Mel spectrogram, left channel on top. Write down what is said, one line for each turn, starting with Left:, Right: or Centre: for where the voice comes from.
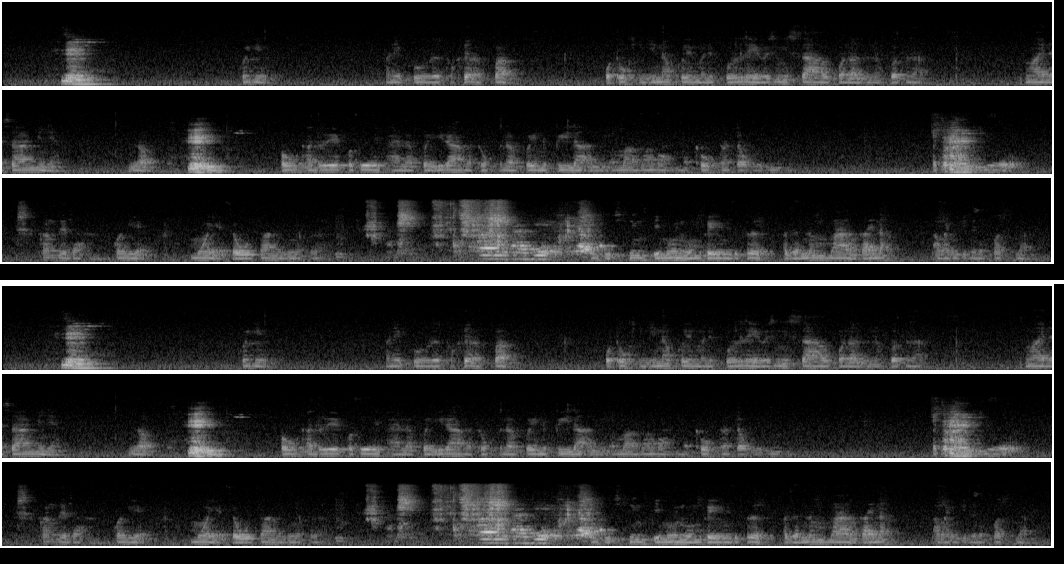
Centre: ꯎꯝ
Left: ꯈꯣꯏꯒꯤ ꯃꯅꯤꯄꯨꯔꯗ ꯊꯣꯛꯆꯔꯛꯄ ꯄꯣꯠꯊꯣꯛꯁꯤꯡꯁꯤꯅ ꯑꯩꯈꯣꯏ ꯃꯅꯤꯄꯨꯔꯗ ꯂꯩꯔꯤꯕꯁꯤꯡꯁꯤ ꯆꯥꯕ ꯀꫭꯅꯗꯅ ꯈꯣꯠꯇꯅ ꯅꯨꯡꯉꯥꯏꯅ ꯆꯥꯔꯝꯃꯤꯅꯦ ꯅꯣ꯫
Centre: ꯎꯝ꯫
Left: <inaudible> ꯐꯧ ꯊꯥꯗꯣꯛꯑꯦ ꯈꯣꯠꯇꯣꯛꯑꯦ ꯀꯥꯏꯅ ꯑꯩꯈꯣꯏ ꯏꯔꯥꯡꯒ ꯊꯣꯛꯇꯅ ꯑꯩꯈꯣꯏ ꯅꯨꯄꯤ ꯂꯥꯟ ꯑꯃ ꯑꯃ ꯂꯥꯟ ꯑꯃ ꯊꯣꯛꯇꯅ꯫ <inaudible> ꯍꯧꯖꯤꯛꯀꯥꯟꯒꯤ
Centre: ꯎꯝ
Left: ꯑꯁ ꯈꯪꯗꯦꯗ ꯑꯈꯣꯏꯒꯤ ꯃꯣꯏ ꯑꯆꯧ ꯑꯁꯡꯁꯤꯅ ꯈꯔ
Centre: <inaudible> <inaudible>
Left: ꯑꯈꯣꯏꯒꯤ ꯏꯁ꯭ꯇꯤꯡ ꯄꯦꯃꯦꯟꯒꯨꯝꯕ ꯀꯩꯒꯨꯝꯕꯗ ꯈꯔ ꯐꯖꯅ ꯃꯔꯥꯡ ꯀꯥꯏꯅ ꯐꯪꯍꯟꯕꯤꯗꯅ ꯈꯣꯠꯇꯅ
